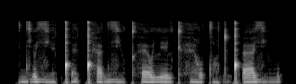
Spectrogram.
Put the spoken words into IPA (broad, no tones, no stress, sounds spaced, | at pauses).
dʲ ɛ̤ o̯ zʲ ɛ̤ ǃʼ ɛ̤ ǃʰ æ d zʲ ṳ kʰ ɛ o̯ lʲ æ lʲ kʰ ɛ̤ lʲ tˤ ṳ d ǃʼ æ zʲ ṳ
